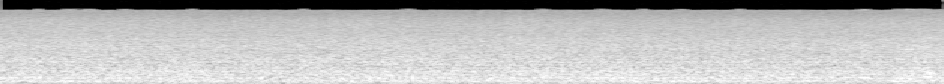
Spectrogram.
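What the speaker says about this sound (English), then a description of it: "If I move this rock, you'll be able to see just how that water moves up and over." Steady rushing of water pouring up and over the riffles of a gold sluice box set in a stream, a dense, continuous wash that stays loud and close with no voices.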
